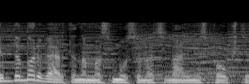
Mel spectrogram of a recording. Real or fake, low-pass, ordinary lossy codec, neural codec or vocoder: real; 7.2 kHz; AAC, 64 kbps; none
